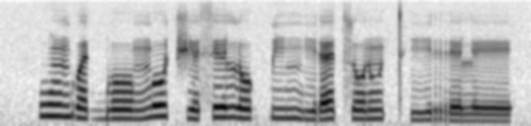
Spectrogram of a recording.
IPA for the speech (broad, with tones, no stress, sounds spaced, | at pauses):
w ũ˦ ɡʷ ɛ˨ ɡ͡b oː˨ ŋ o˦ t͡ʃ ɪ˨ s ɪ˦ l o˦ k͡p i˦ ŋ i˨ ɾ ɛ˦˨ t͡s o˦ ɾ ũ˦ tʰ i˨˦ r e˨ l e˨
